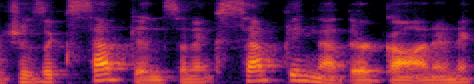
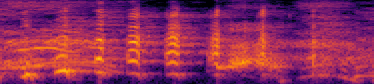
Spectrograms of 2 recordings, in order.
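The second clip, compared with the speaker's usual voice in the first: high loud burst of laughter; 3 dB louder than usual. Real, not acted. Medium laughing at the time joke, high laugh.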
